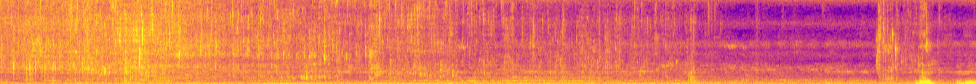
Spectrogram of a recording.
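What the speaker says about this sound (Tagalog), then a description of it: "Mag-add na tayo ng tubig mga idol." Water pours and splashes into a cooking pot of fish as a steady, broad rushing wash with faint sizzling, ending in a couple of clanks.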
